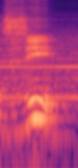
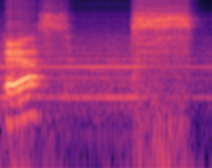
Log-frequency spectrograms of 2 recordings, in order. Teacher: when we vibrate the vocal cords, pronounce Z, we have here Z. So we have voiced sounds. When we make S, S, unvoiced.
